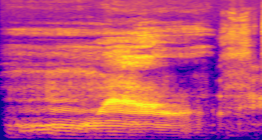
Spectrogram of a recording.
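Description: A lioness lets out one long, deep roar that swells and then fades over about two seconds, fairly loud, with nothing else heard alongside.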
